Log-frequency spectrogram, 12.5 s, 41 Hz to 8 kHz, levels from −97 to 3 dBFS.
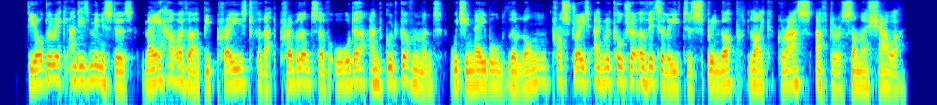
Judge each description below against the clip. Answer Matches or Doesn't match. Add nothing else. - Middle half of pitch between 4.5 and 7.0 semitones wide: Doesn't match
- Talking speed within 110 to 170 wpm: Matches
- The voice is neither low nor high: Doesn't match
